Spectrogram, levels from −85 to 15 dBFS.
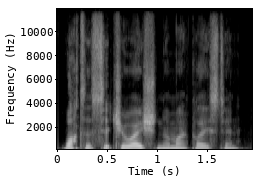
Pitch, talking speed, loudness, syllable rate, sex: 110 Hz, 215 wpm, -17 LUFS, 5.8 syllables/s, male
